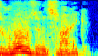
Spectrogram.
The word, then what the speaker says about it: Rosenzweig: It's Rosenzweig. R-O-S-E-N-Z-W-E-I-G. – R-O-S-E-N-Z-W-E-I-G.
